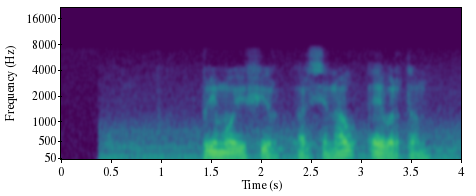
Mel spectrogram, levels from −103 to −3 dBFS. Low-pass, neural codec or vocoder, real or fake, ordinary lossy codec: 7.2 kHz; none; real; AAC, 48 kbps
